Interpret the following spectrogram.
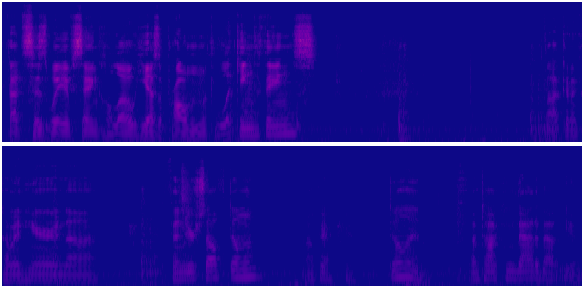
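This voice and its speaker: A man's voice: medium pitch, noisy background. A man casually reviewing a game class on a live stream, chatty and full of asides to viewers.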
